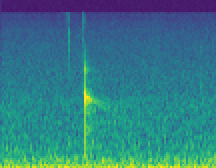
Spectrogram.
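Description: Near silence: room tone with a faint low hum, broken by one short, faint click a little under a second in.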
